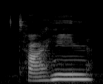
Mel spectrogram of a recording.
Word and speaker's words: Tajin: it's almost empty by the way it's called Tajin tahin tomato tomato however you want to pronounce it pour a little bit of this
